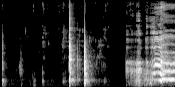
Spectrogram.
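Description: loud burp

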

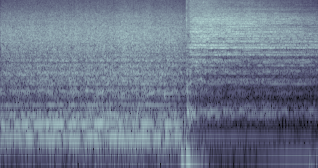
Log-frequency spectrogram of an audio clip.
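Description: drumroll

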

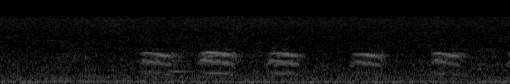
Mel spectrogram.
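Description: crow cawing

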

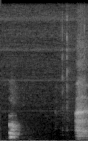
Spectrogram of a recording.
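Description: dog barking

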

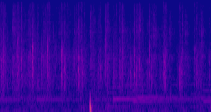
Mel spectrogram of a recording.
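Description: audience clapping

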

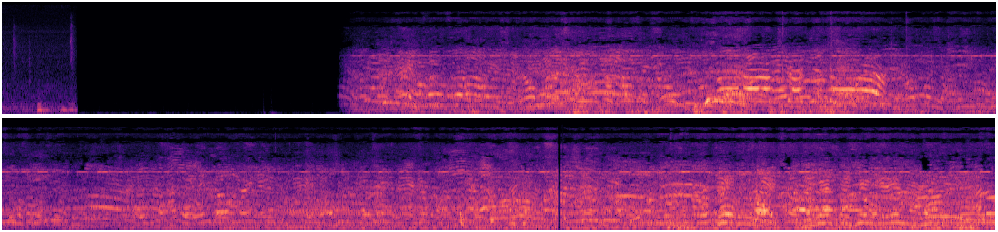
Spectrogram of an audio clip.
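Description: crowd noise

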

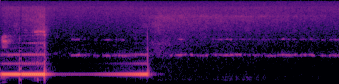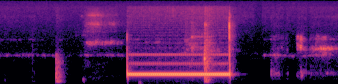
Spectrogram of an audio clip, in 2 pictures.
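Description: phone number being dialed

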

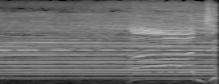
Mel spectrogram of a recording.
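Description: train horn sound effect

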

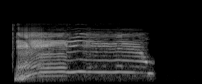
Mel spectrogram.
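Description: cat screaming

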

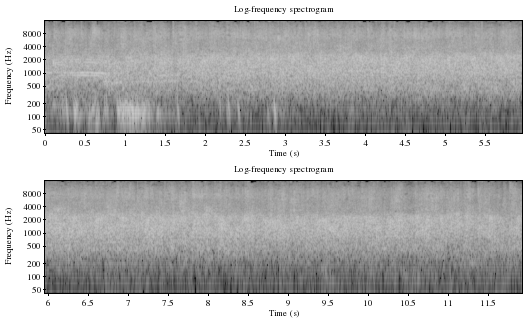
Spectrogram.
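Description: audience applauding and cheering

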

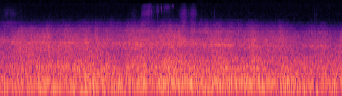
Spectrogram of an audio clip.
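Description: airplane flying overhead

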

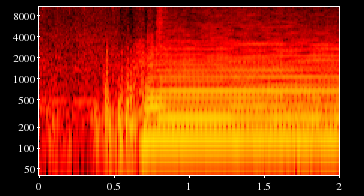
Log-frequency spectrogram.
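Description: foghorn blast

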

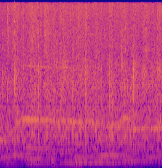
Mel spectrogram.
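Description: audience hand clapping

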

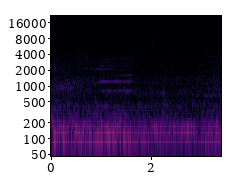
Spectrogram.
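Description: car horn honking

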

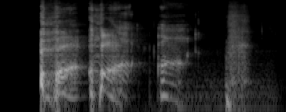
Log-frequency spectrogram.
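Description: coughing

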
